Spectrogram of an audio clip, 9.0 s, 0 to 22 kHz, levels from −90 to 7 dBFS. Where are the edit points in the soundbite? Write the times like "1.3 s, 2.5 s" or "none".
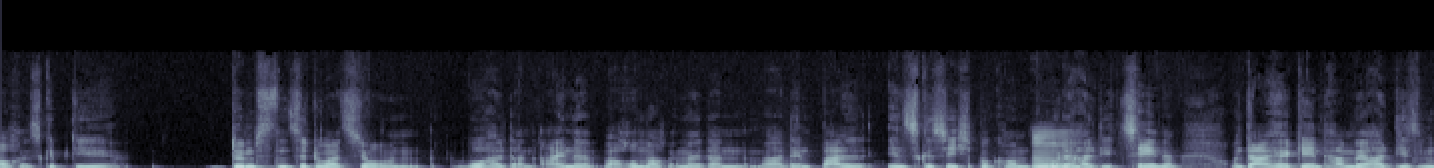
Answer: none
